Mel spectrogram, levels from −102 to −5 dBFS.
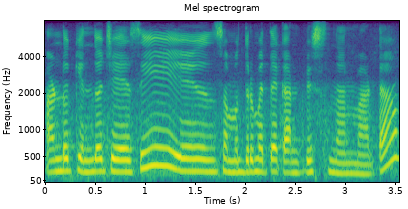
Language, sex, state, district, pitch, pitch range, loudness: Telugu, female, Andhra Pradesh, Srikakulam, 220 Hz, 210-230 Hz, -13 LUFS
